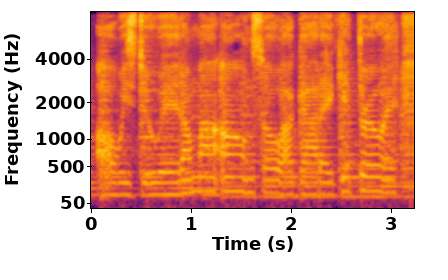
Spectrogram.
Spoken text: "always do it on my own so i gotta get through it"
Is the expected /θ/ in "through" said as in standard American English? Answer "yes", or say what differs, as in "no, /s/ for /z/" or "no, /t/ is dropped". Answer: yes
